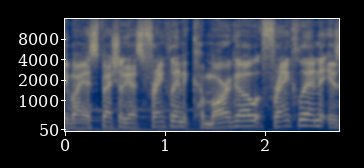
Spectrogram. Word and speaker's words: Camargo: You did it right. Camargo. That's perfect. Perfect. Camargo. Excellent.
